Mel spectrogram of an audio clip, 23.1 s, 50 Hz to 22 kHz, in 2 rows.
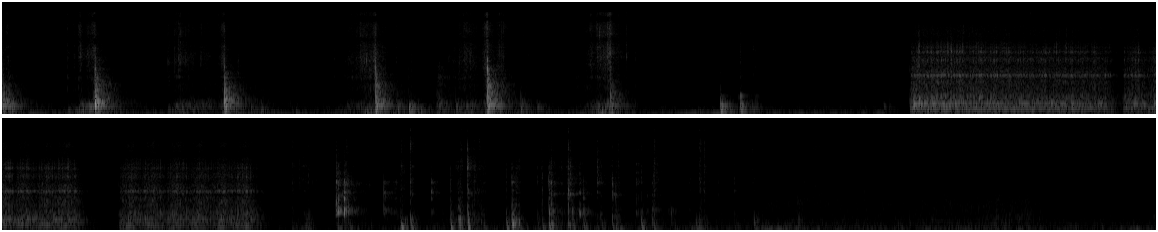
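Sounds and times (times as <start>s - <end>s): electric food chopper motor: 9.1s - 14.2s.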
